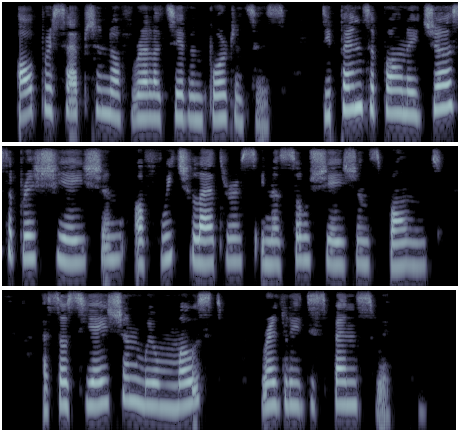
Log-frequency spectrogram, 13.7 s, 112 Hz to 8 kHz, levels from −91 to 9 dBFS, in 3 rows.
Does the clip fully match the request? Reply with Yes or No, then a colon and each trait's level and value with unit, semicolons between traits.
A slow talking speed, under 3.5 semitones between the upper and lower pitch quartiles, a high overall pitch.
Yes: slow, 95 wpm; narrow, 2.6 semitones; high, 240 Hz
